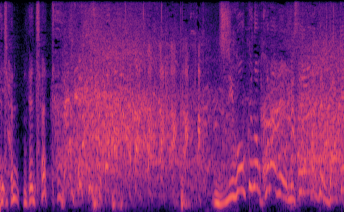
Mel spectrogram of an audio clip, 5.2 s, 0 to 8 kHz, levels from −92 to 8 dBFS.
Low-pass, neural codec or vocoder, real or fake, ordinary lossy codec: none; none; real; none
